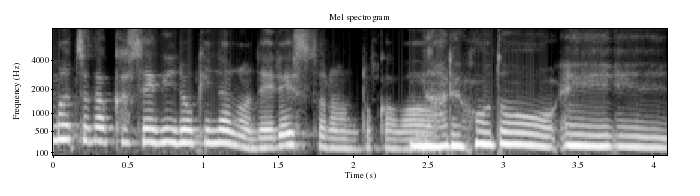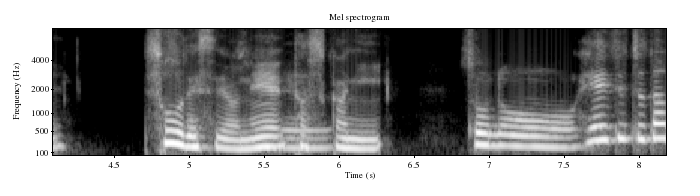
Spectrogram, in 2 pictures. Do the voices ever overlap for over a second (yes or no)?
yes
